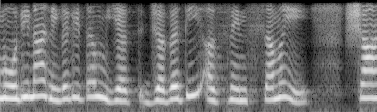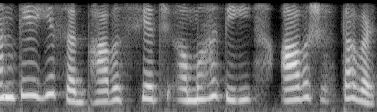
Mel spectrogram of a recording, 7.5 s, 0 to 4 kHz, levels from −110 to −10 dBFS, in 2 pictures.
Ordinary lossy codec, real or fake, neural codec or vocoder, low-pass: none; fake; codec, 16 kHz, about 1 kbps, DyCAST, with the encoder's durations; 3.6 kHz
